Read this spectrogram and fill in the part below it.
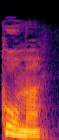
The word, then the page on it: korma: British English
